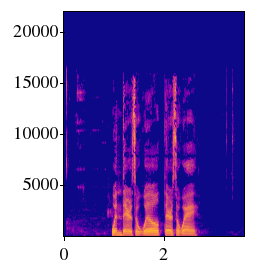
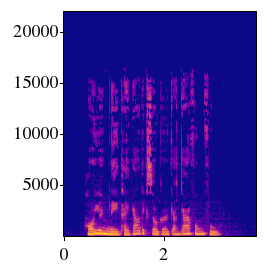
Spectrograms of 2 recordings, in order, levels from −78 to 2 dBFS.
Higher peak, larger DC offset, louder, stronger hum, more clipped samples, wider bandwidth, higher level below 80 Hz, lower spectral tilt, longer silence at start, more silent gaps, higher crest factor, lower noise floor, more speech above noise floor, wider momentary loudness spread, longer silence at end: about the same, 0 dBFS vs -2 dBFS; neither; about the same, -15 LUFS vs -17 LUFS; neither; neither; about the same, 16.5 kHz vs 16 kHz; first, -60 dBFS vs -68 dBFS; second, -3.5 dB/octave vs -5 dB/octave; first, 0.95 s vs 0.45 s; neither; about the same, 18 dB vs 14 dB; about the same, -66 dBFS vs -66 dBFS; about the same, 51 dB vs 50 dB; second, 5 LU vs 13 LU; first, 0.95 s vs 0.75 s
